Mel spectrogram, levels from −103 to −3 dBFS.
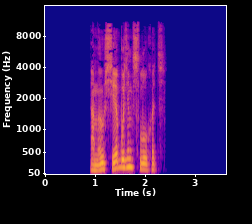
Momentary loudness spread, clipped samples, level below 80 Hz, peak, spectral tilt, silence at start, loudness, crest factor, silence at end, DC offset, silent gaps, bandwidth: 11 LU; under 0.1%; -70 dBFS; -10 dBFS; -5 dB/octave; 0.9 s; -27 LUFS; 20 dB; 1.3 s; under 0.1%; none; 11.5 kHz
